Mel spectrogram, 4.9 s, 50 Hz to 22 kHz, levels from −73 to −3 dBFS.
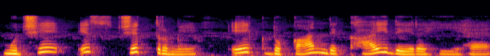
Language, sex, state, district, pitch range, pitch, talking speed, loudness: Hindi, female, Madhya Pradesh, Katni, 165-250 Hz, 185 Hz, 120 wpm, -16 LUFS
